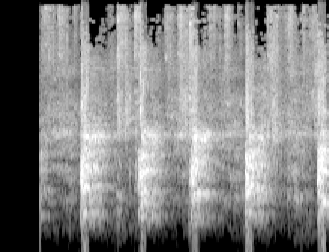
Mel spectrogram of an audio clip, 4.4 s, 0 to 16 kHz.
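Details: German Shepherd during bite work: after half a second of silence, five loud, harsh barks come roughly every 0.7 seconds, each with a bright harmonic burst and a short rough tail.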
